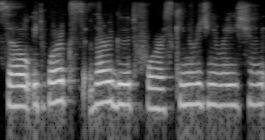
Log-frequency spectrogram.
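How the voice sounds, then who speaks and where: This woman has a Russian accent. She speaks at a fairly slow pace. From Russia, Siberia. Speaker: company representative. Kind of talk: webinar presentation. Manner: halting, many fillers.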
